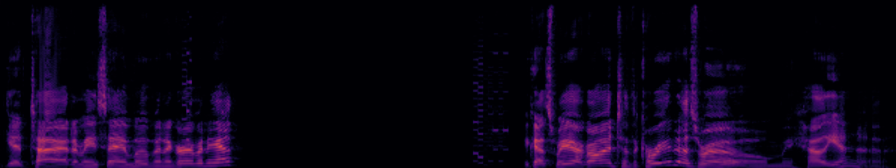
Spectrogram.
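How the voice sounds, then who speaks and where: A woman's voice: fairly high pitch, lively intonation, moderate pace, bright, forceful tone. A woman voicing a game's story in a hammy old-time radio announcer style while playing it. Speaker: let's play streamer.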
